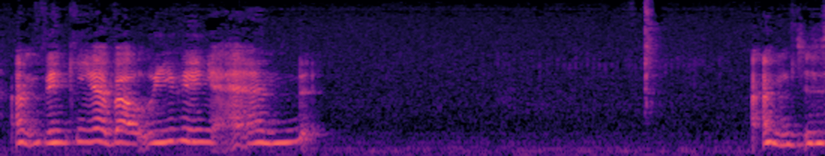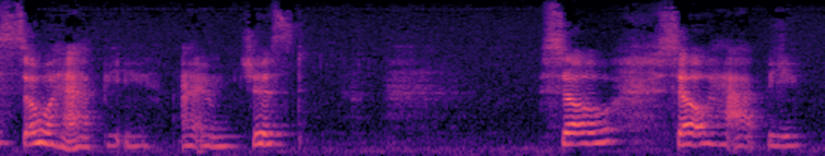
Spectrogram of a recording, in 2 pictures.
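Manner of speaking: choked-up happiness about leaving; getting emotional. Real, not acted. Exchange student to her viewers about leaving, welling up. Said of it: "I'm getting emotional now".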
